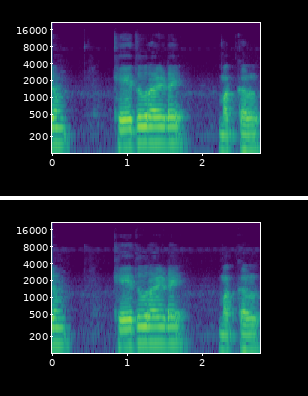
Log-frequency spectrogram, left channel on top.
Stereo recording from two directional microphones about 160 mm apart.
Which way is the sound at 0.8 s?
55° left (ahead or behind).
